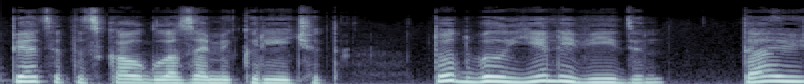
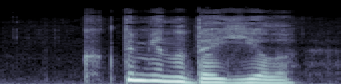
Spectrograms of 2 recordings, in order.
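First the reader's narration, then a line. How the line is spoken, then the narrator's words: Sighing. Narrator (Russian): вздохнул Владик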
